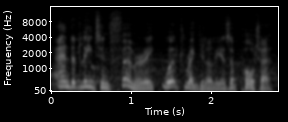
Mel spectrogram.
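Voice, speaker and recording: A male news reporter delivers scripted narration for a television package. His voice is on the higher side for a man. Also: sing-song, quick pace.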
